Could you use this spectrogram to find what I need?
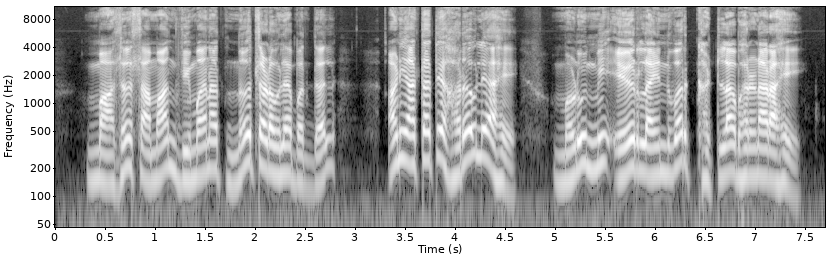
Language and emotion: Marathi, angry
